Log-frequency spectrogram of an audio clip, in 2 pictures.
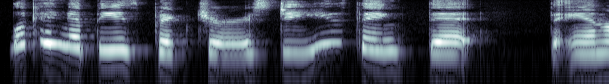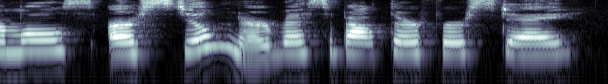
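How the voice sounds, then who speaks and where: A woman's voice: high voice, measured pace. A woman leading an interactive children's read-aloud, instructional, putting questions to young listeners. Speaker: teacher or tutor reading aloud.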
